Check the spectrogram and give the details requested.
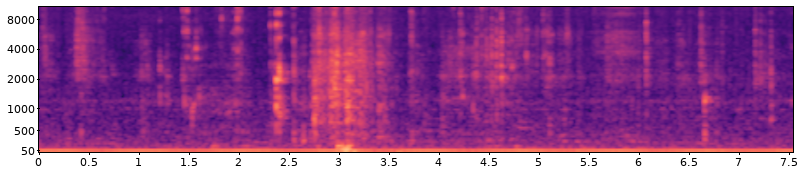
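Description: A person chewing and biting into fried food, with scattered crunches and small clicks.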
